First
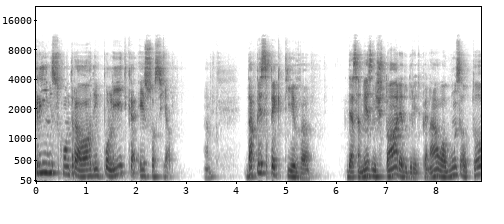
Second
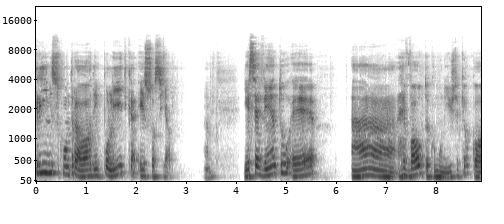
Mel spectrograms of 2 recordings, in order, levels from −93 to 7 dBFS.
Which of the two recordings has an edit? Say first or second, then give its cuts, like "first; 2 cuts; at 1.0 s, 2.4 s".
second; 1 cut; at 4.1 s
